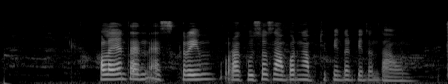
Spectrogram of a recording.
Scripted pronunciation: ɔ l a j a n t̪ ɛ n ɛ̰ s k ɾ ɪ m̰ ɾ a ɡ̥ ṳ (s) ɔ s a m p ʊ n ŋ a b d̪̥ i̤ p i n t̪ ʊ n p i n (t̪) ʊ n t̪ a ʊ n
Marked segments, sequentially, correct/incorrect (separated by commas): correct, correct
